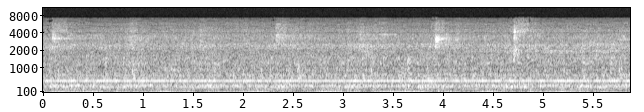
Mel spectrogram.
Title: Godrej fully automatic washing machine making noise 3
